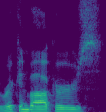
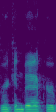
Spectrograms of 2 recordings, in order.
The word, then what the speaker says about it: Rickenbacker: We're just going to talk about the Rickenbackers. I know it's pronounced Rickenbacker, but I say Rickenbacker because I feel like an idiot when I say Rickenbacker.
